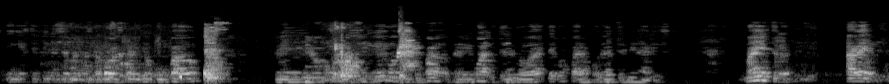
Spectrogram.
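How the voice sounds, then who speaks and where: A man's voice: mid-range voice, a bit bright. Man teaching a workshop in a roomy hall. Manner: explains step by step, frequent tag questions, reads criteria aloud. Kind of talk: live online workshop instruction. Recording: roomy, distant, dull sound with faint music.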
